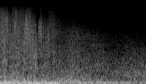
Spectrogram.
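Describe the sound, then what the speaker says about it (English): Heavy naval gunfire from a Khabarovsk destroyer in World of Warships sounds as a deep booming salvo that rolls out and decays over a second and a half, loud and close. "I'm just gonna give him some parting shots"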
